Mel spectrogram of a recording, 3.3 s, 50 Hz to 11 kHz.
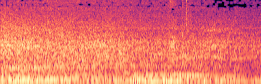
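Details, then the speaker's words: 1999-2002 GM NBS truck (Silverado/Sierra) aftermarket 9-blade electric fan swap, fans bench-tested by grounding wire: smooth steady whoosh with low even hum, no ticking or rubbing, both fans at low speed; normal low-speed fan operation. "fans going at low speed"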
